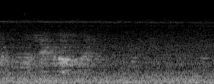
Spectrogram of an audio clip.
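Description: A station platform announcement voice trails off about half a second in, then a steady low rumble from the standing electric train and the station is left.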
